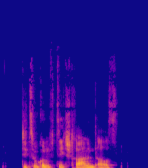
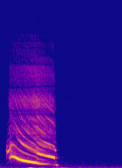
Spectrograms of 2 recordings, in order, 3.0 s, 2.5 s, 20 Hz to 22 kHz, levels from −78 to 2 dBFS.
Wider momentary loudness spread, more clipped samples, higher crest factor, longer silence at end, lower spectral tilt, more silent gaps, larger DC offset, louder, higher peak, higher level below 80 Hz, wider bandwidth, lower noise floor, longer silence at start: about the same, 9 LU vs 8 LU; neither; first, 20 dB vs 12 dB; second, 0.65 s vs 1.2 s; first, -6.5 dB/octave vs 1.5 dB/octave; neither; second, under 0.1% vs 0.2%; second, -22 LUFS vs -9 LUFS; about the same, -2 dBFS vs 0 dBFS; second, -56 dBFS vs -40 dBFS; about the same, 15 kHz vs 14 kHz; first, -74 dBFS vs -57 dBFS; first, 0.45 s vs 0.15 s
